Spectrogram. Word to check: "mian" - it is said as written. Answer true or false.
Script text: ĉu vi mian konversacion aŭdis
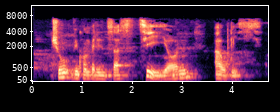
false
